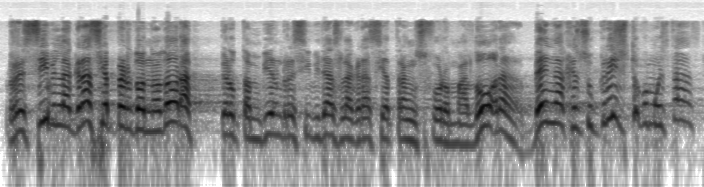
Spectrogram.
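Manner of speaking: a lighter echo of the preaching, rising up; half-voiced revival plea; preaching altar call. Preaching altar call in retold scene.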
